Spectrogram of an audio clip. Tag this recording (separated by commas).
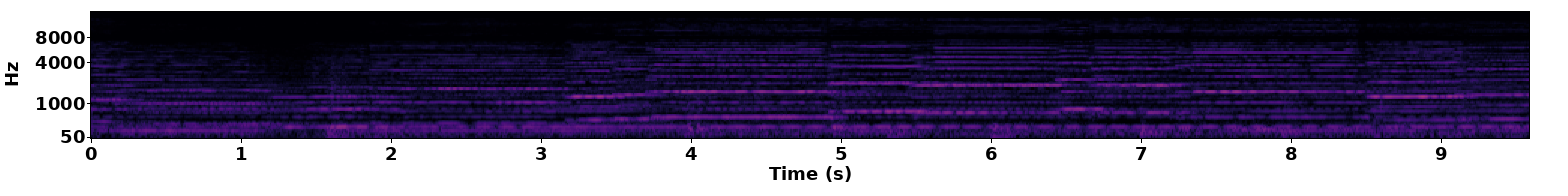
Musical instrument, Music, Bagpipes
